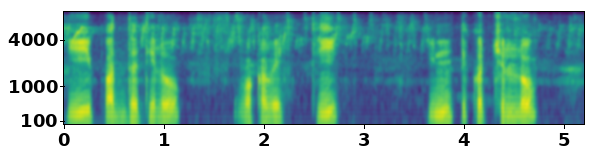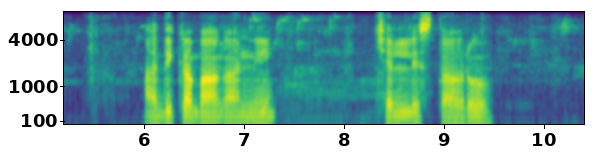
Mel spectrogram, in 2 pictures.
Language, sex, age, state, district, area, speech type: Telugu, male, 30-45, Andhra Pradesh, Chittoor, rural, read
